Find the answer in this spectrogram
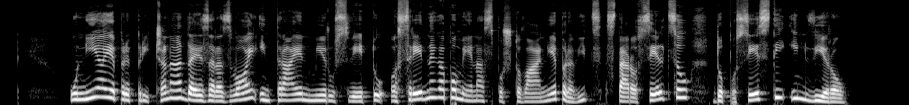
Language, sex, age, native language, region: Slovenian, female, 60+, Slovenian, Southeast Slovenia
